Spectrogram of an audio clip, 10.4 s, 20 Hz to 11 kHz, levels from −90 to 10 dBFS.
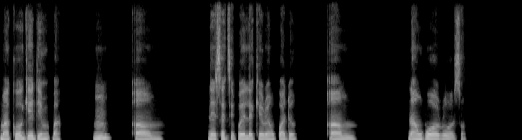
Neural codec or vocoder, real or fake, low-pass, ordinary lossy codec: none; real; none; none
